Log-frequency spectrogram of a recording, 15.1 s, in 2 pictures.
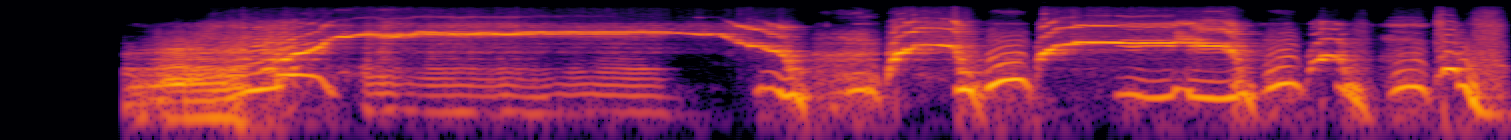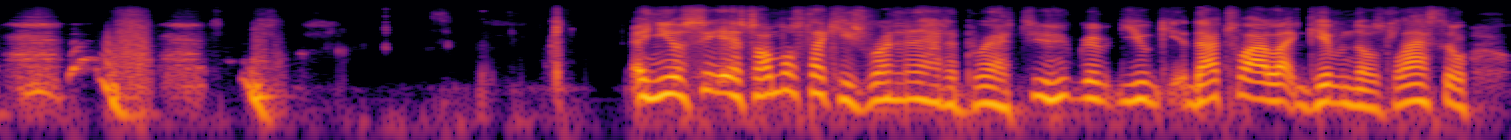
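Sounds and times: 
speech: 0.6s - 2.7s, 4.2s - 9.0s, 10.7s - 15.0s
human voice imitating a bull elk bugle: 1.1s - 4.0s.

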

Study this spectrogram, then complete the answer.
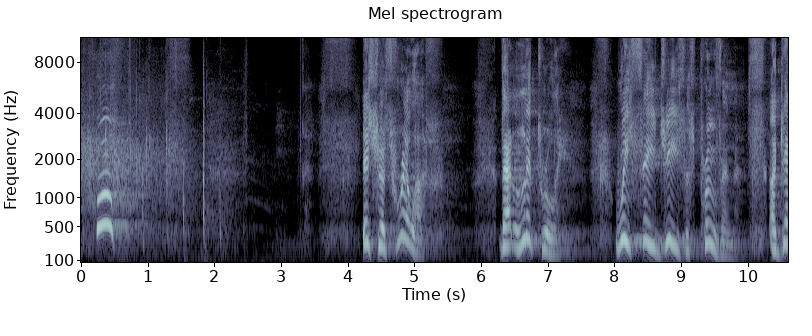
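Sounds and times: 
crowd clapping hands: 0.0s - 2.4s
speech: 4.2s - 5.3s, 6.3s - 7.3s, 8.0s - 10.6s.

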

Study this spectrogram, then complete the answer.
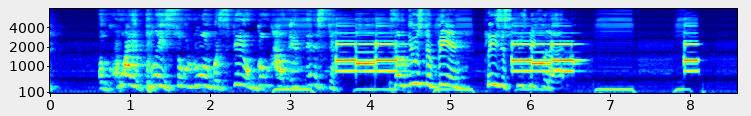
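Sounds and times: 
speech: 0.6s - 7.0s
alarm going off: 2.8s - 8.2s.

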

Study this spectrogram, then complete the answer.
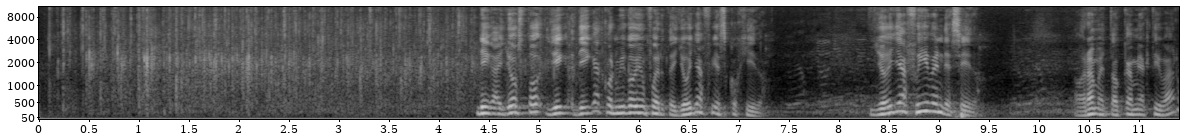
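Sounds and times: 
audience applause: 0.0s - 6.1s
speech: 4.4s - 7.4s, 8.3s - 9.5s, 10.4s - 11.3s.

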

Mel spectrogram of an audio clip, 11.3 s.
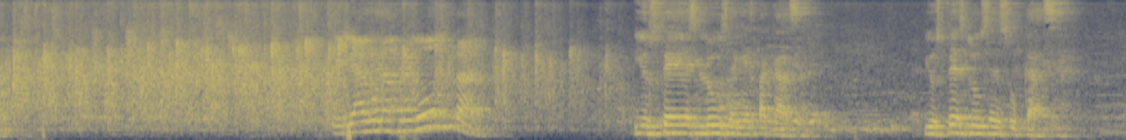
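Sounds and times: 
audience applause: 0.0s - 8.0s
speech: 3.4s - 5.0s, 6.3s - 8.5s, 9.2s - 10.8s.

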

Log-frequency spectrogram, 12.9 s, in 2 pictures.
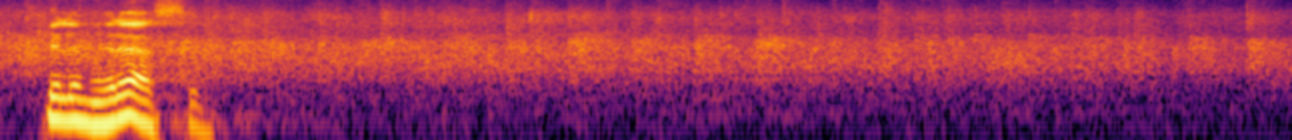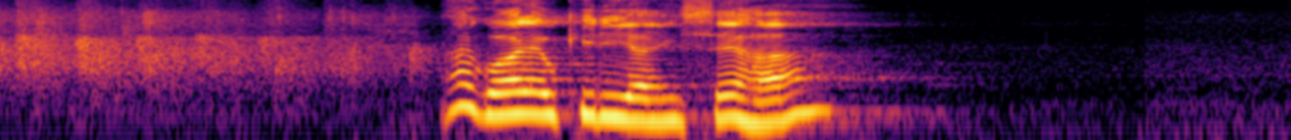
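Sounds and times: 
audience applauding: 0.0s - 8.9s
speech: 0.2s - 1.2s, 8.7s - 10.7s.

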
